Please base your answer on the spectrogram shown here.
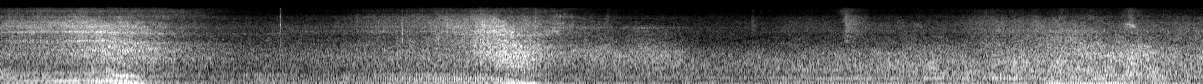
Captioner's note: car buzzing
